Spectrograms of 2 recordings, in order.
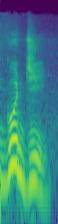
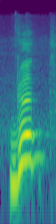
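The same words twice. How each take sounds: First: An extra 'i' vowel is added at the end. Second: The word ends cleanly without an extra vowel. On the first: The speaker calls it wrong. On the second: The speaker calls it right.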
